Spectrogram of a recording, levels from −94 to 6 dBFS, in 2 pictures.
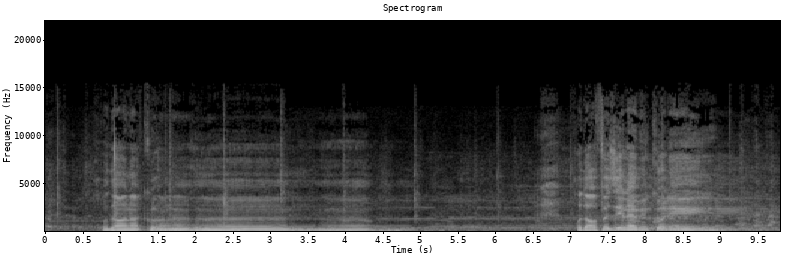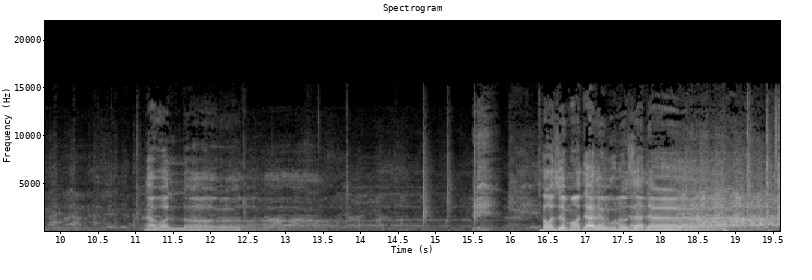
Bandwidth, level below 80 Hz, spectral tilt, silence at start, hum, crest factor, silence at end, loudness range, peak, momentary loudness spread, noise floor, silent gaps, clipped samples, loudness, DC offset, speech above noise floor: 15.5 kHz; -48 dBFS; -4.5 dB/octave; 0 s; none; 22 dB; 0 s; 16 LU; -4 dBFS; 25 LU; -49 dBFS; none; under 0.1%; -25 LUFS; under 0.1%; 25 dB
